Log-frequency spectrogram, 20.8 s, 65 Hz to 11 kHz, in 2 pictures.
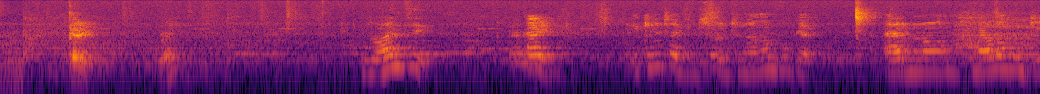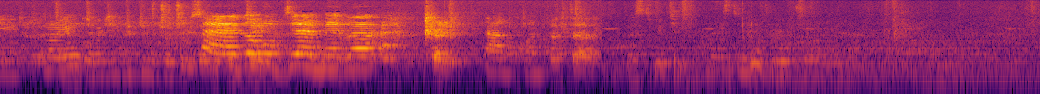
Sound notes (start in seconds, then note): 13.5 jokingly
